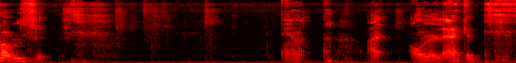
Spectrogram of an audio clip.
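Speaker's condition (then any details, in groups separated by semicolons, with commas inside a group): Secondary intracranial hypertension; progressive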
